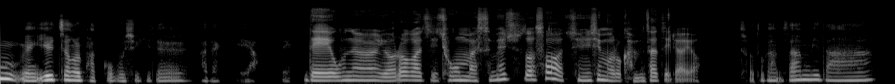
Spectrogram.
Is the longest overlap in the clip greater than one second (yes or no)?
no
